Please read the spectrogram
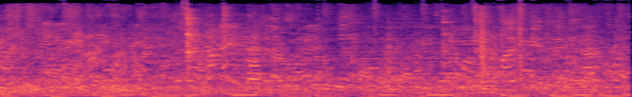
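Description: Restaurant dining-room chatter: many overlapping voices talking at once, with a couple of sharp clinks of cutlery on crockery.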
